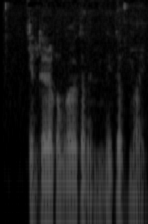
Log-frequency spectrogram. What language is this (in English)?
Bangla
